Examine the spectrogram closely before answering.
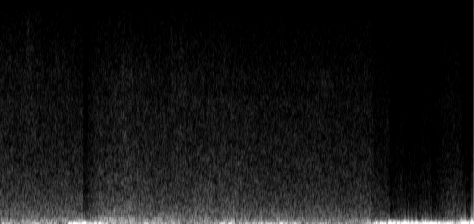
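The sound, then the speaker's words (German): Wind and Atlantic Ocean waves roar on the open deck of a rocking ship in strong wind. A steady low rumble with gusts buffets the microphone and swells louder near the end. No voices. “Aber das, du hörst jetzt, das ist der Atlantik.”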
